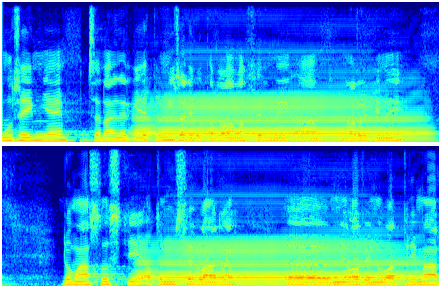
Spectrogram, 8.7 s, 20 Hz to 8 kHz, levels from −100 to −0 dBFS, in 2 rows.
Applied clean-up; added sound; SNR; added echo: none; Wind instrument, woodwind instrument; 0 dB; none.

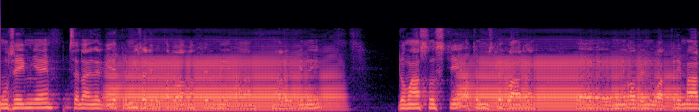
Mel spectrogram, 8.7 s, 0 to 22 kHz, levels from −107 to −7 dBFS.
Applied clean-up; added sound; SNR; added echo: neural mask model RNNoise.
